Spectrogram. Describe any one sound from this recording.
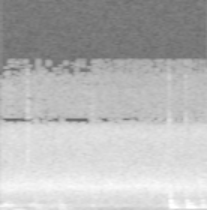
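A paintbrush dabs into a paint palette.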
